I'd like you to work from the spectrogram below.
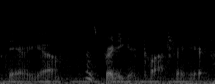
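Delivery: whispered under the breath; whispering. Real, not acted. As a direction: hush it to yourself. Hushed aside while adjusting cameras.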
